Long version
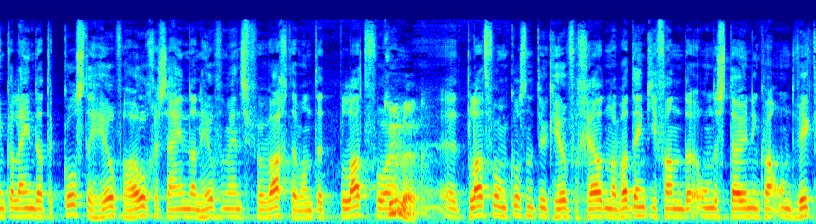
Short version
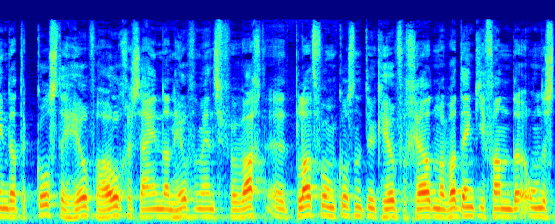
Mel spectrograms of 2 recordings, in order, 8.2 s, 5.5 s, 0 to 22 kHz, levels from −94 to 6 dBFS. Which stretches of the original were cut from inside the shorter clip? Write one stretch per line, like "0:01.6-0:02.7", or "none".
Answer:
0:02.9-0:04.4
